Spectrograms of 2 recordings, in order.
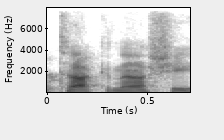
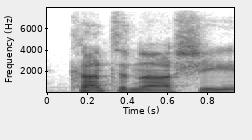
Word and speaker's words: Takanashi: uh beats our poor takanashi here all the time or kantanashi as propriocean always mispronounces his surname and yeah so we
